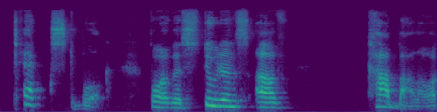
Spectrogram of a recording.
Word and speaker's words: Kabbalah: His other primary work, Talmud Esser Sheferot, is regarded as a central textbook for the students of Kabbalah, or Kabbalah, so you pronounce both ways, both ways.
